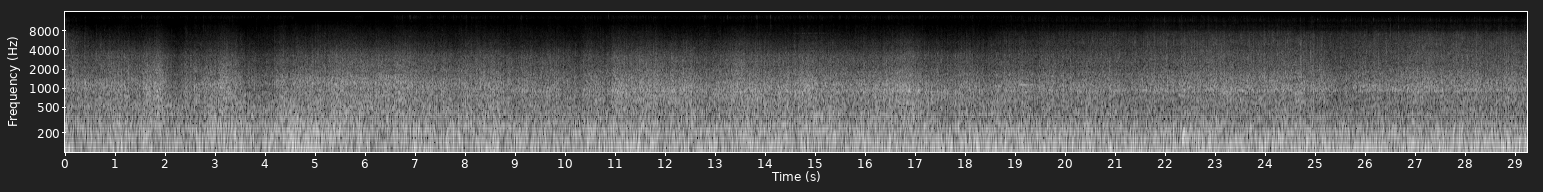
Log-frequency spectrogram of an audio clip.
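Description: Heavy rain falling steadily on wet pavement, a constant hiss with low street rumble underneath.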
